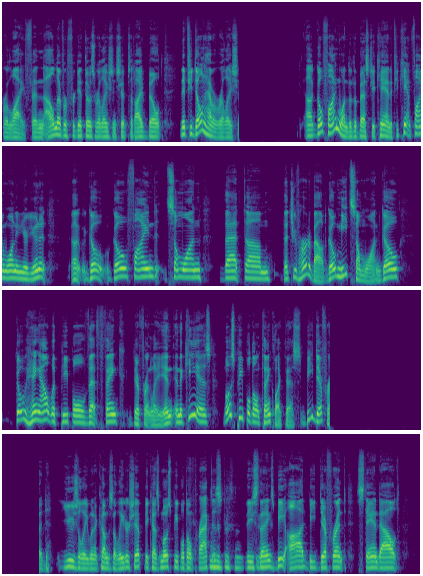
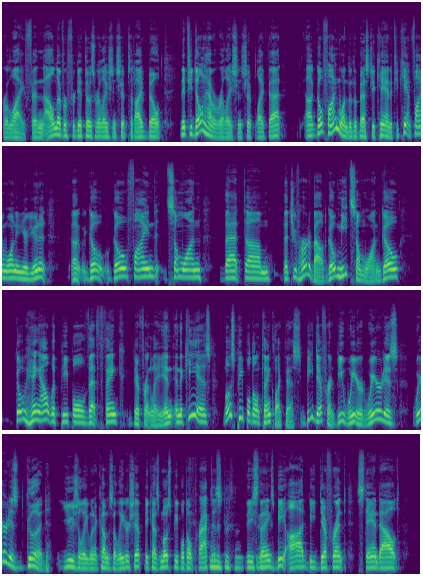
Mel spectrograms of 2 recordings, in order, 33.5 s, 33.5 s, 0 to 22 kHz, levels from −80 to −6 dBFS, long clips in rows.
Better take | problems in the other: second | audio cutting out; at 4.5 s for 1 s and at 23 s for 2.5 s

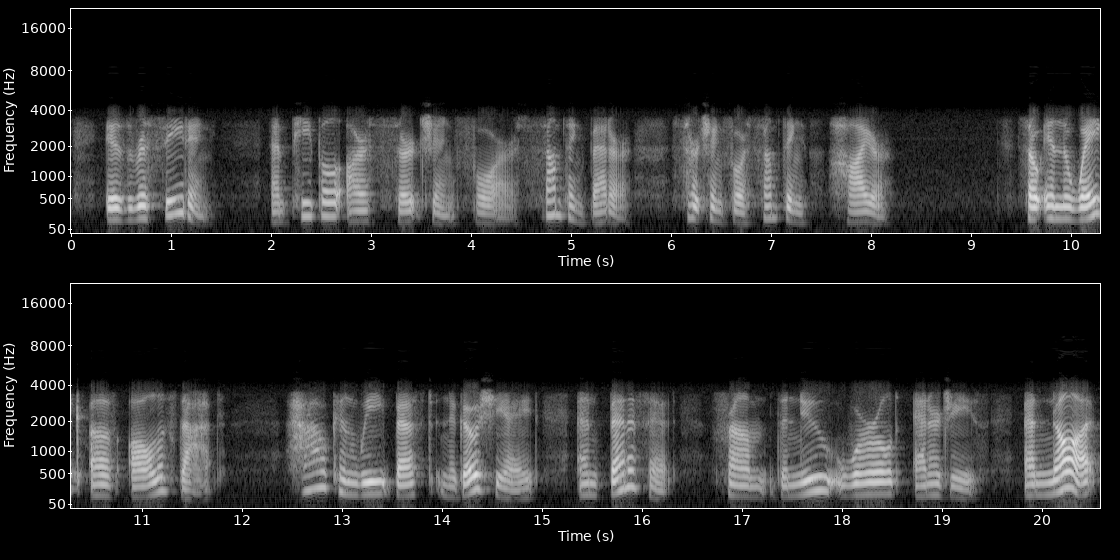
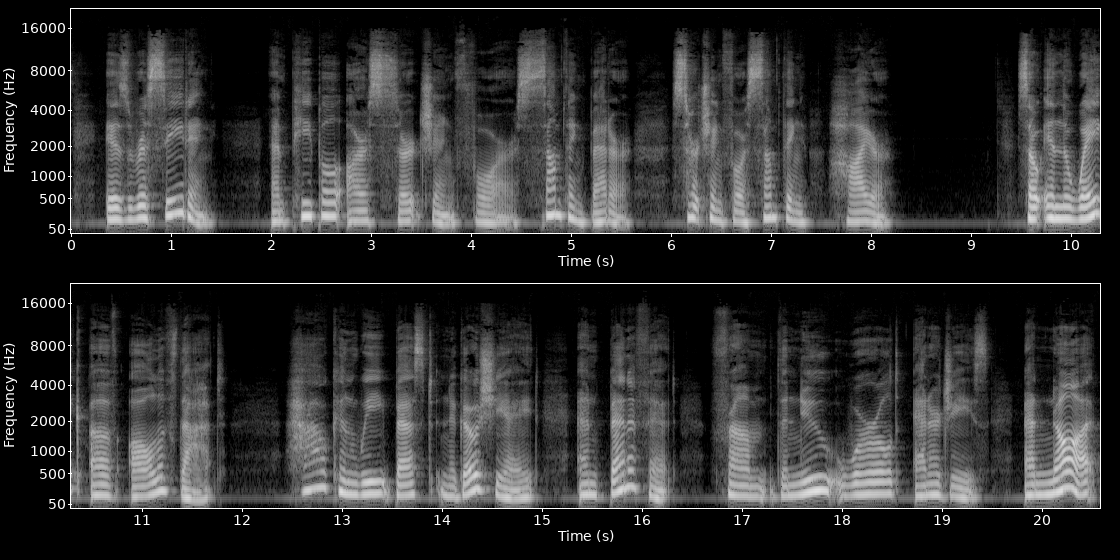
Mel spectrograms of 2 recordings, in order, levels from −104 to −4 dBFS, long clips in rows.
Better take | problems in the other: second | phone-call audio; nothing above 3.5 kHz

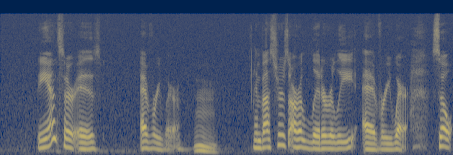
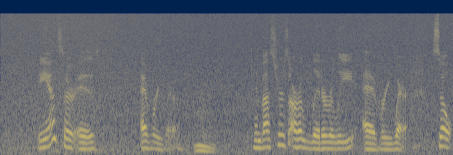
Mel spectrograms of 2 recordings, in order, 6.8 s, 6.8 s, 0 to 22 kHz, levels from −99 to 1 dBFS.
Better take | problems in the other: first | hiss; loud; throughout; 8 dB below the speech; faint in the first

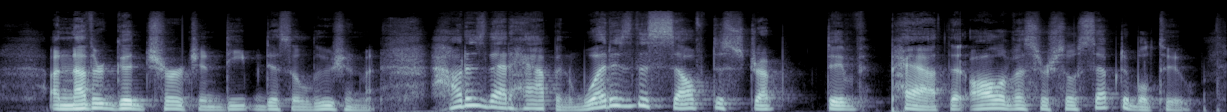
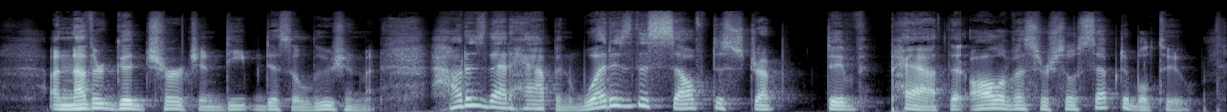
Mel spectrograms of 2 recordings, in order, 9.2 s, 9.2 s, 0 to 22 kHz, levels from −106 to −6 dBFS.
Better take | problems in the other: second | muffled; slightly; fading above 2.5 kHz

